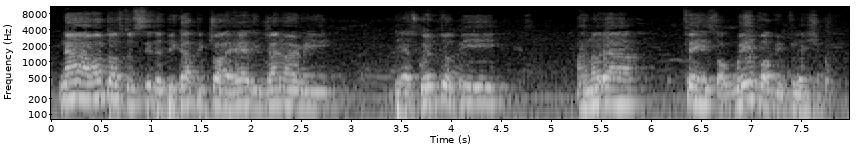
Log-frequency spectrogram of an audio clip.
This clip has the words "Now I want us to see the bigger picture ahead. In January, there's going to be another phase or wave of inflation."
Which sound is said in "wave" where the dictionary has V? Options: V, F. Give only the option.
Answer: V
